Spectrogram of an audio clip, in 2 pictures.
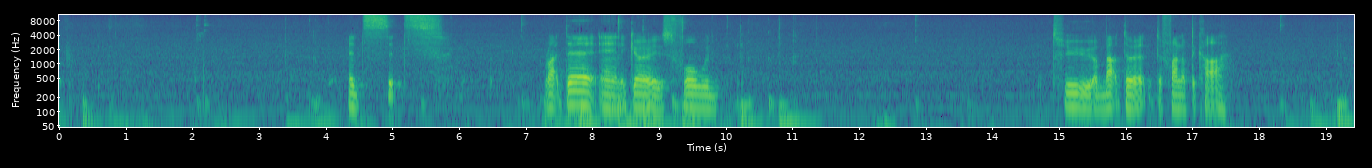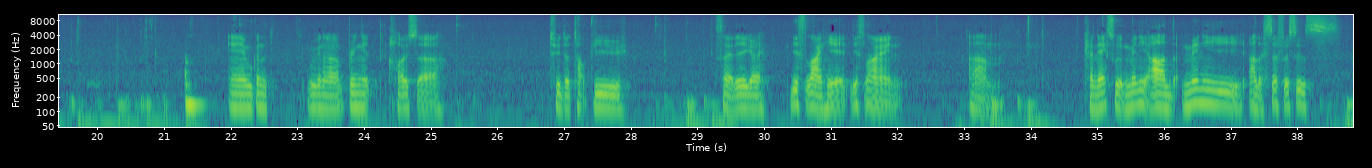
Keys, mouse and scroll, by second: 2.0 click, 3.8-4.3 scroll up 1, 4.3 scroll down 1, 5.4-7.1 drag, 7.1-7.8 scroll up 2, 7.9 shift+middle click, 8.5 scroll up 1, 8.9 shift+middle click, 9.7-10.2 scroll down 1, 10.3 shift+middle click, 12.8-17.7 drag, 17.8 click, 18.7 scroll up 1, 19.2 shift+middle click, 19.9-20.2 scroll up 1, 20.4 shift+middle click, 22.0 click, 23.0-23.8 scroll down 1, 24.4-25.8 drag, 26.9 click, 28.5 scroll up 1, 28.8-29.9 shift+middle drag, 32.9 scroll down 1, 33.5 shift+middle click, 35.0-38.6 drag, 38.6 scroll up 1.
